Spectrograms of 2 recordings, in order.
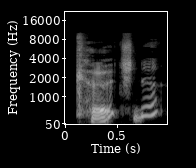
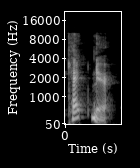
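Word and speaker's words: Koechner: rehearsing Afternoon Delight with Steve Carell and David kirner sure Ben it's pronounced David keker as Jen Fisher on the office latest podcast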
